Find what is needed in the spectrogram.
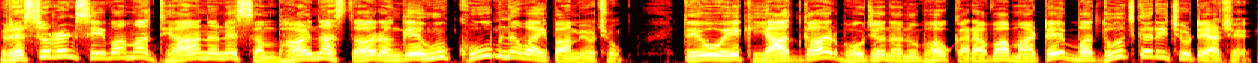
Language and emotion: Gujarati, surprised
